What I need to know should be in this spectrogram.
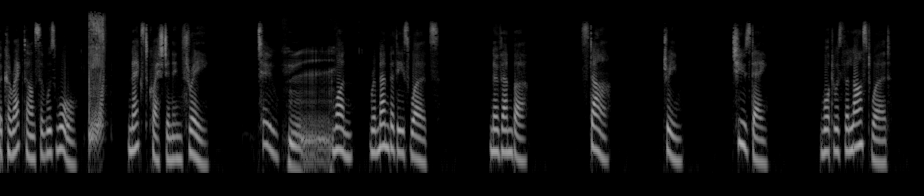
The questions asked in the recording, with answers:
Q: What was the last word?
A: The answer was Tuesday.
